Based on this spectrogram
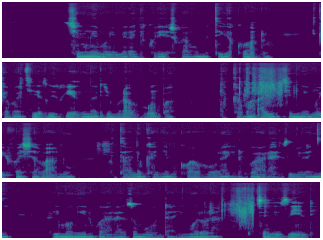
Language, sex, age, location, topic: Kinyarwanda, male, 18-24, Kigali, health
